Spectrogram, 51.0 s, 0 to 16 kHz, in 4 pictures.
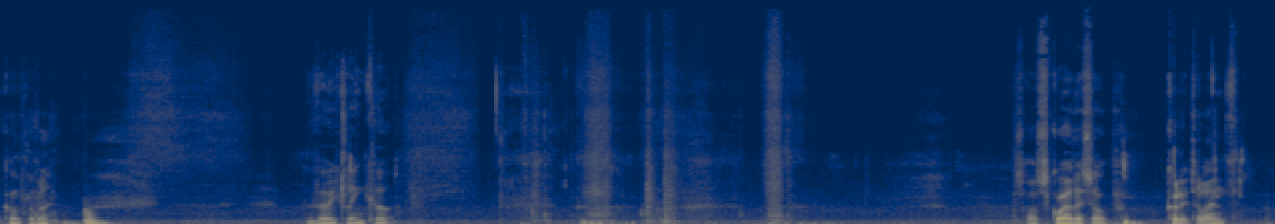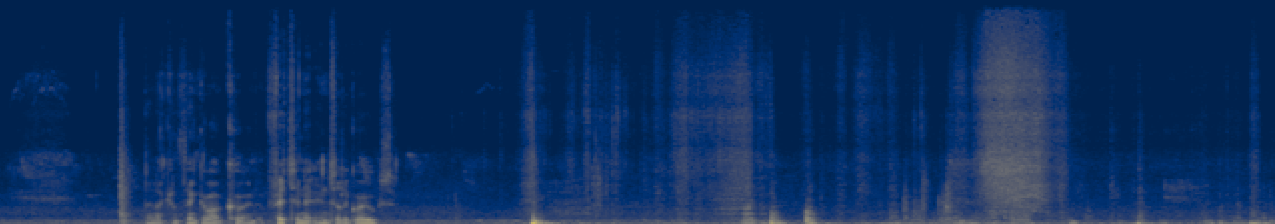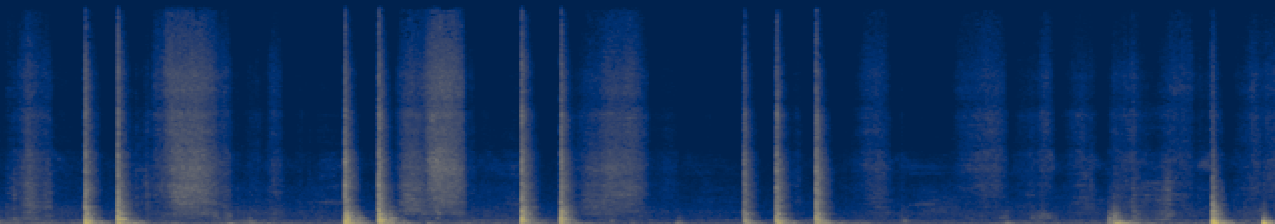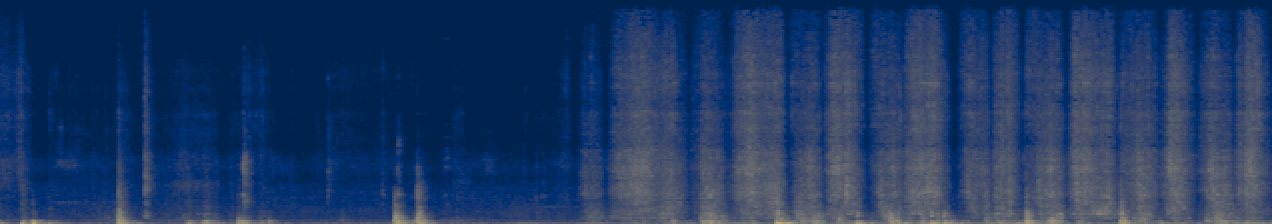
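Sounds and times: wooden boards knocking and sliding: 0.3s - 1.2s, 19.9s - 22.5s, 24.9s - 27.0s, 36.4s - 41.1s, 42.2s - 42.7s, 44.1s - 50.9s
wood scraping: 4.1s - 8.1s, 18.0s - 23.6s, 29.3s - 30.2s, 31.1s - 32.0s, 35.1s - 41.1s, 44.0s - 50.9s
hand plane shaving wood: 44.0s - 50.9s.

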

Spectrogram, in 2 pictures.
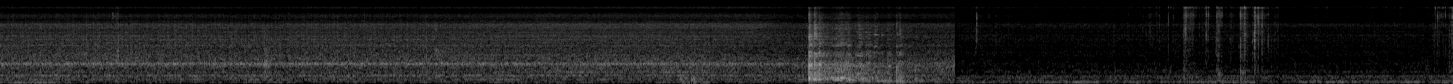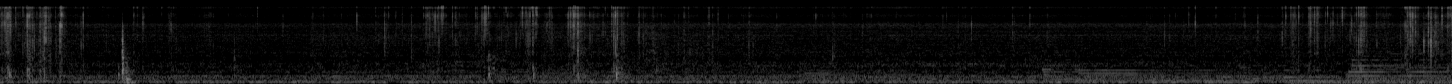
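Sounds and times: plastic wrapping crinkling: 11.3s - 12.9s, 14.2s - 29.0s.

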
